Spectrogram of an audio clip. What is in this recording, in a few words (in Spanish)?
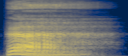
Demoman negative vocalization, es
